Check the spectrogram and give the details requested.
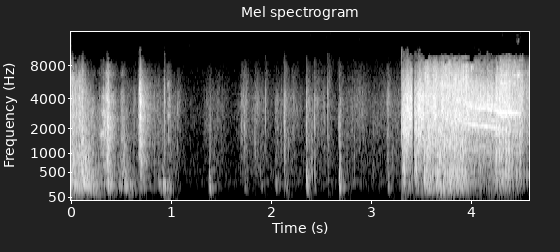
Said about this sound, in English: John fires into an empty compartment. Harry shoots at a lock.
